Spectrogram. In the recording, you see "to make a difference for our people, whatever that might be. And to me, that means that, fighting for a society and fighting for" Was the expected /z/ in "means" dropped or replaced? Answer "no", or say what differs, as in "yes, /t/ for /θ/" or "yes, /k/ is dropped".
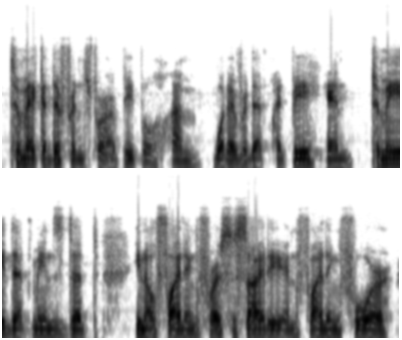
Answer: no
